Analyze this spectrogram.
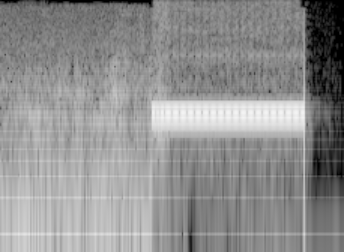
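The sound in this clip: A telephone line tone plays while a call is transferred: a steady, single-pitched tone holds for about two seconds and then cuts off abruptly. Muffled talk comes just before it.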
